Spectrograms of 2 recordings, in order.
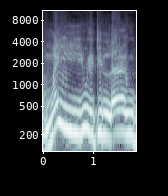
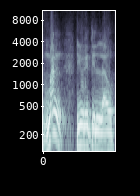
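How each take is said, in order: First: The n blends into the following y sound. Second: The n is pronounced clearly before the y. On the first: "nggak nggak saya itu digunakan seperti itu yang enggak" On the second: "sama seperti itu"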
